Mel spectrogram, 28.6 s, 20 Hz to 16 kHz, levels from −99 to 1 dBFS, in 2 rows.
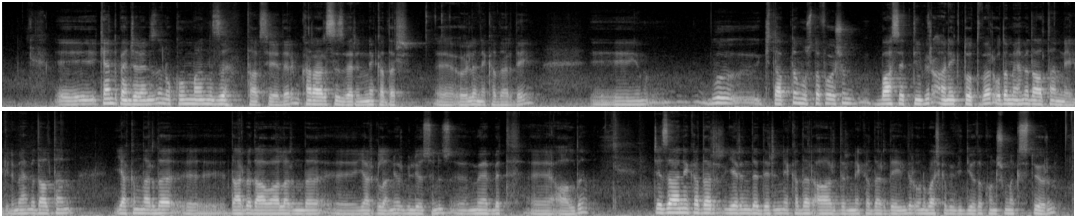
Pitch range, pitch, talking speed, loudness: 115-140 Hz, 125 Hz, 125 wpm, -27 LUFS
